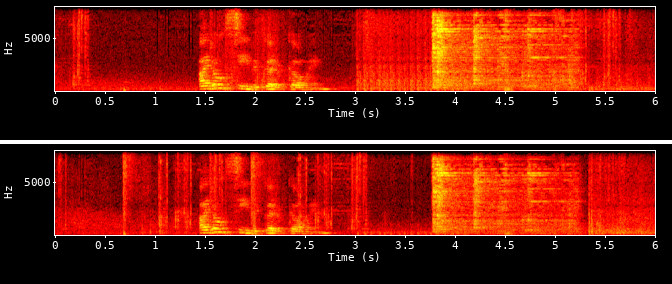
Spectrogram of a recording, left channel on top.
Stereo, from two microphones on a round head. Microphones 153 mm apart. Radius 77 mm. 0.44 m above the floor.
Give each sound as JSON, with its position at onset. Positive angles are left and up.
{"t": 1.4, "sound": "a woman speaking", "side_deg": 55, "distance_m": 2.0}
{"t": 3.8, "sound": "keys jangling", "side_deg": 55, "distance_m": 1.1}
